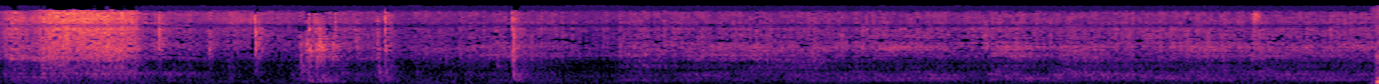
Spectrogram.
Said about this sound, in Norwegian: Her hører du meg gå ut døra. Det er helt mørkt.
